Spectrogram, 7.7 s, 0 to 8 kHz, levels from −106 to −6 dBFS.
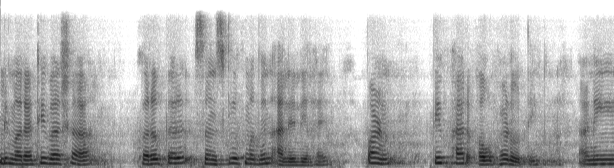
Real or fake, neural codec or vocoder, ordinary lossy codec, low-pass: fake; codec, 16 kHz, 4.8 kbps, FACodec; none; 7.2 kHz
